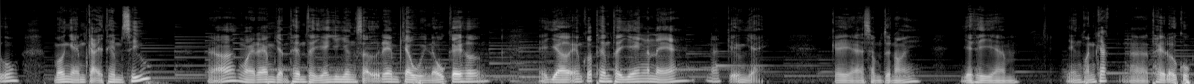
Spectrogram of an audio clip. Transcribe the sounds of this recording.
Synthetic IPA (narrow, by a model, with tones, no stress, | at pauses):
w | mo̰˧˥jŋa˨ʔɛ˧mka̰ː˧˩˨jt̪ʰe˧msi˨˦w | ɗɔ̰˨˦ŋwaː˨˩jzaː˧ʔɛ˧mza˨˩jŋ̟t̪ʰe˧mt̪ʰəː˨˩zaː˧nzɔ˧zə˧nsɨ̰˧˨ɗe˨˦ʔɛ˧mt͡ɕaː˧wi˨˩ənʔo̰˧˥˦ke˧ɦəː˧na˨˩zəː˨˩ʔɛ̰˧mŋ͡mkɔ˨˦t̪ʰe˧mt̪ʰəː˨˩jzaː˧nʔa˧n̟nɛ˨˩ʔa˨˦nɔ˨˦kḭ˧˩˨wzə̰˧˨j | keː˧˨˩sa˧wŋ͡mt̪u˧jnɔ˨˦j | zə̰˧˨jt̪ʰi˨˩ʔaː˨˩ | ɲɨ̰˧˥ŋxwa˨˧˦n̟xa˦˥k̚ːt̪ʰɛ˧jɗo̰˧˥jku˨˩ək̚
